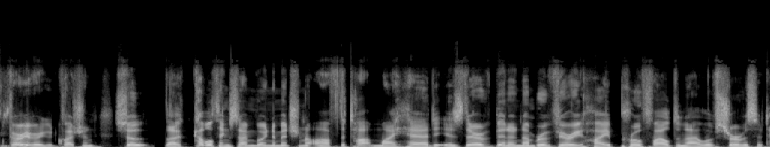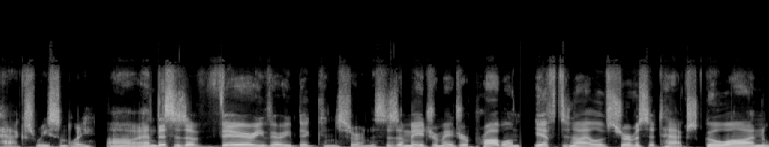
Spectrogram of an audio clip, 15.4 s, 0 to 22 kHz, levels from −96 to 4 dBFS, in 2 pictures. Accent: American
